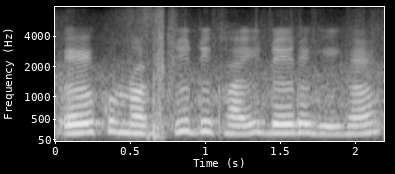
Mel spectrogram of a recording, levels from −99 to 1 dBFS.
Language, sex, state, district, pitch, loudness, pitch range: Hindi, female, Chandigarh, Chandigarh, 195 Hz, -16 LUFS, 185-215 Hz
